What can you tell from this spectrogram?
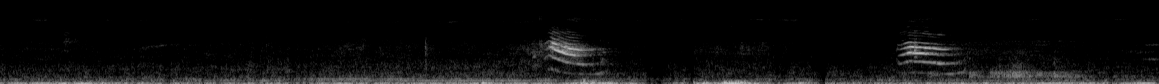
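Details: Confused cat stuck indoors meows twice, each a wavering, slightly descending cry, roughly three and a half seconds apart, over a steady low background hum and occasional bumps.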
